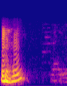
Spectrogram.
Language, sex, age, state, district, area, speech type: Kannada, male, 30-45, Karnataka, Bangalore Urban, rural, conversation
